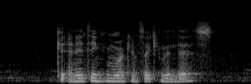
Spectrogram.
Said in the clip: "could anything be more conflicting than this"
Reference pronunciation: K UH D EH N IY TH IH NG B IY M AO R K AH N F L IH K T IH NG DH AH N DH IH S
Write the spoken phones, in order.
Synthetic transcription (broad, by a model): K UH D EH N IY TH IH NG B IY M AO R K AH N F L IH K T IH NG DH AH N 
